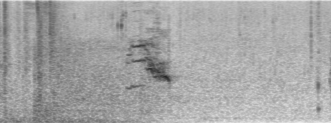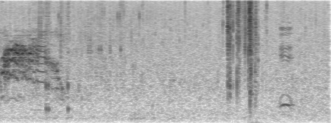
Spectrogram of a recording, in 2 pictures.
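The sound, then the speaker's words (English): A loud, rumbling blast of a ship's cannons firing at a sea beast opens the scene, followed by shrill creature-like cries and a few sharp clattering hits scattered through a quieter background. “It dodged the cannons at close range.”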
